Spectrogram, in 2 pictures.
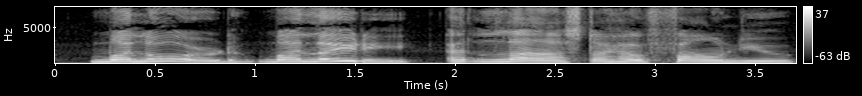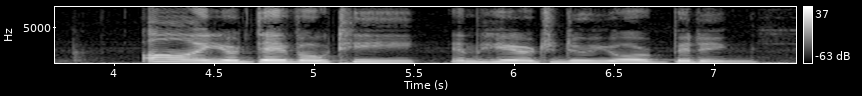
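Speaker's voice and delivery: loud, booming, ape-like gibbon voice. A long-toed creature lands before two people and greets them: booming gibbon-like voice. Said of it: "a gibbonish voice boomed".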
